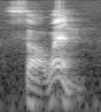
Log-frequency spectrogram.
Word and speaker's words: Samhain: me it says uh samhain ah the same festival pronounced sawen okay well whatever an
